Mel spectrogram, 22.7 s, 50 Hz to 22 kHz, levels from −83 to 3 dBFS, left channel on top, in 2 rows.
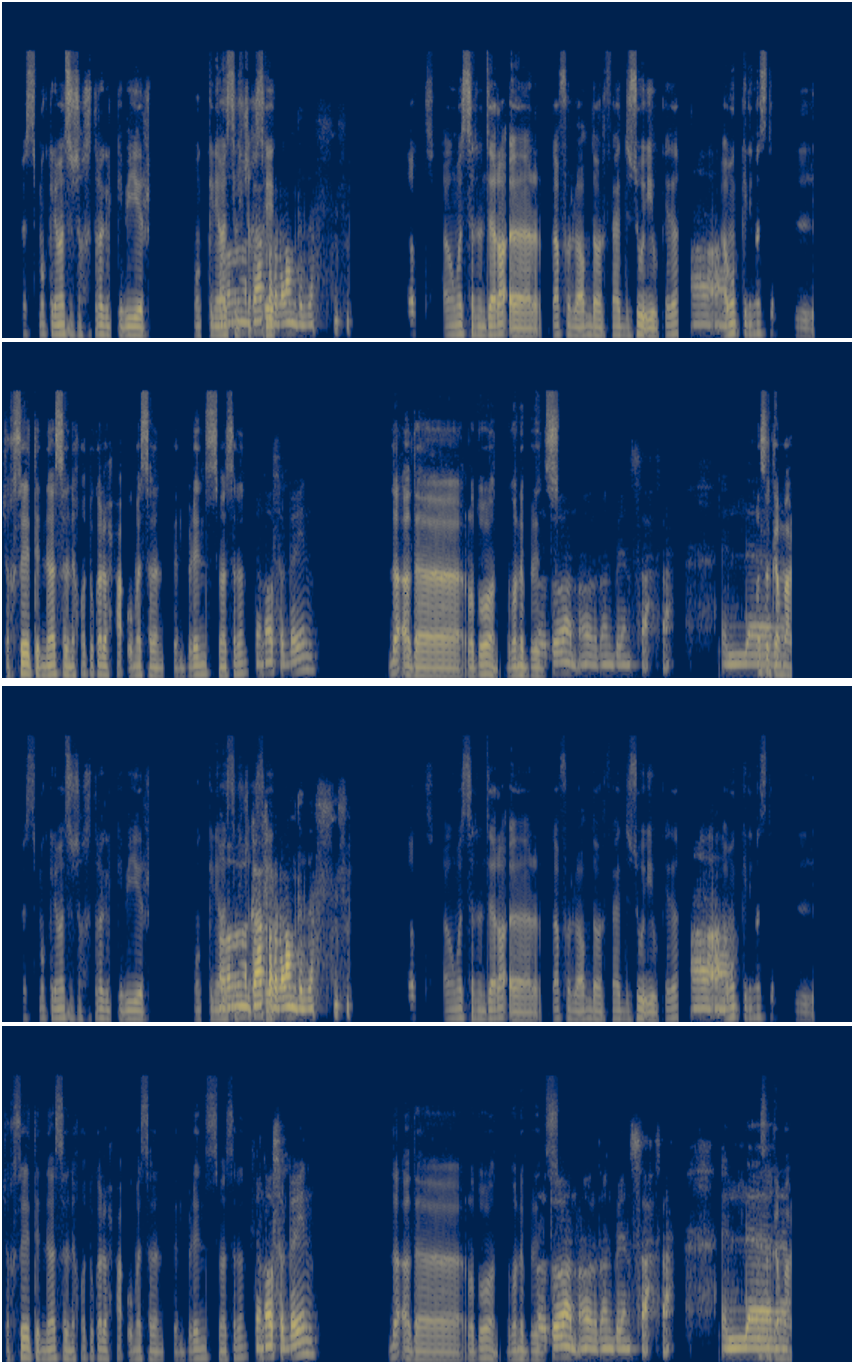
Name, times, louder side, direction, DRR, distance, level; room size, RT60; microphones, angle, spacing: voice 1, 0.3-2.0 2.6-3.6 5.4-5.5 5.9-9.0 9.6-10.2 10.6-10.8 11.4-14.6 16.5-18.7 21.4-21.9, left 6 dB, 40° left, 0.3 m, -30 dB
voice 2, 2.9-4.7 9.2-9.8 14.7-15.5 18.5-20.3 20.6-21.8, right 6 dB, 55° right, 0.3 m, -28 dB
head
